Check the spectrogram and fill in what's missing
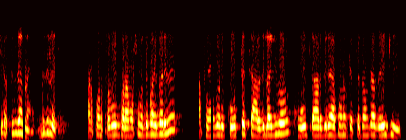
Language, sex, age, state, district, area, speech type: Odia, male, 45-60, Odisha, Mayurbhanj, rural, conversation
